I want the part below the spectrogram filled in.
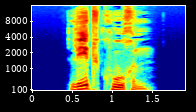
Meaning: lebkuchen (a form of gingerbread)
- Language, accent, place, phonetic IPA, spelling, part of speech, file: German, Germany, Berlin, [ˈleːpˌkuːxn̩], Lebkuchen, noun, De-Lebkuchen.ogg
